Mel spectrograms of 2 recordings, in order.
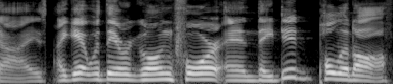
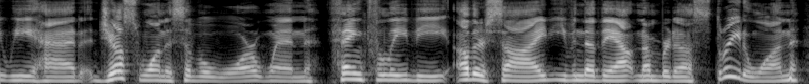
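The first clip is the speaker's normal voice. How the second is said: ordinary delivery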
